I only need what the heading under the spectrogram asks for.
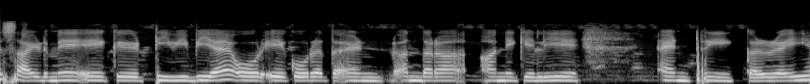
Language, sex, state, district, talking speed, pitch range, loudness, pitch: Hindi, female, Uttar Pradesh, Shamli, 125 wpm, 175-185 Hz, -14 LUFS, 180 Hz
